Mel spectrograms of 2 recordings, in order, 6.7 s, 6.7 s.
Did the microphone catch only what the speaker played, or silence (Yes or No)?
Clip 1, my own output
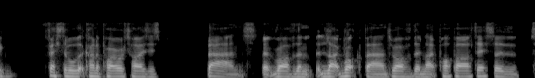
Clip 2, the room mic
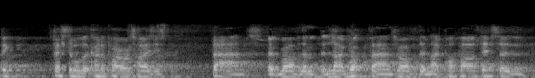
Yes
